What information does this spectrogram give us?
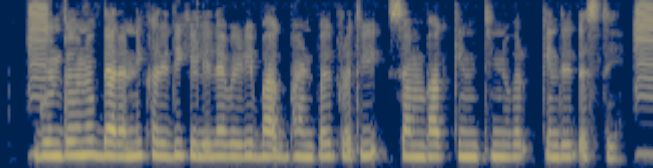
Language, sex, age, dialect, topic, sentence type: Marathi, female, 18-24, Varhadi, banking, statement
